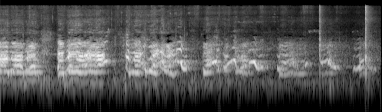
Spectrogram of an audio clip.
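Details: Almost continuous baying from a basset hound: harsh, strongly harmonic howls that waver up and down, gradually softening into shorter yelping bays, with a couple of sharp clicks near the end.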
